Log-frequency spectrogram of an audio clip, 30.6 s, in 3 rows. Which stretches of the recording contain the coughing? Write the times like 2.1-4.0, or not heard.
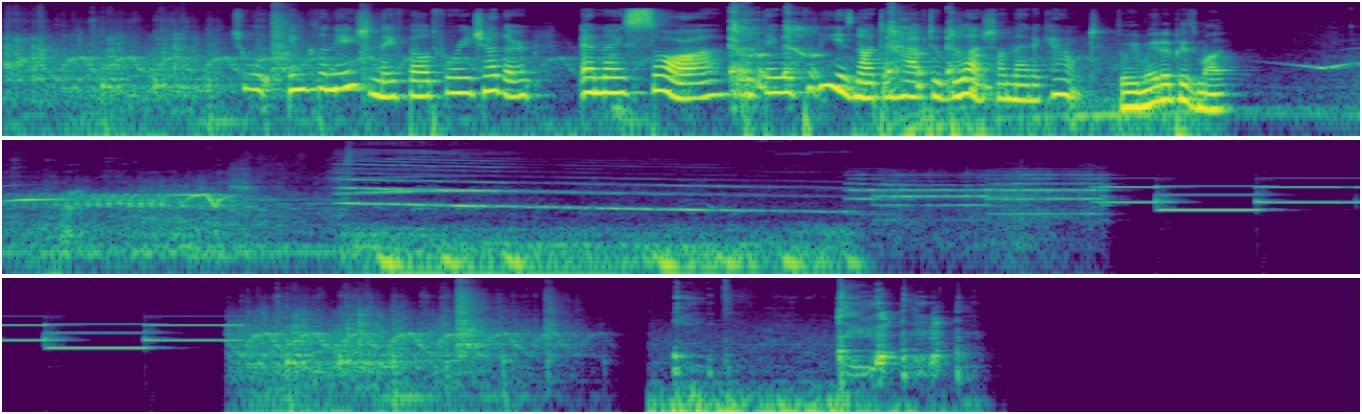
5.5-7.5, 25.2-27.6.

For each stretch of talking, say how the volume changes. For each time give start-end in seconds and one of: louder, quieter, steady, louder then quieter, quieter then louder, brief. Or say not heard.
1.7-9.2 steady.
